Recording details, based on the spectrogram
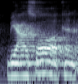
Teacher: عین وسط حلق سے ادا کریں گے، صاد پر الف مدہ ہے، 2 حرکات لمبا ہے ، کاف باریک ہے اور اس کو لام سے ملانا ہے،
